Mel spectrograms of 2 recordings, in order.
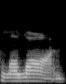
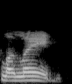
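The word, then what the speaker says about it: LaLanne: the audio is that she mispronounces one name Jack she calls him jack Lon and he's Jack laain and every American knows that so it's without fail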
